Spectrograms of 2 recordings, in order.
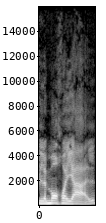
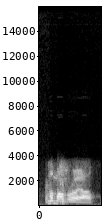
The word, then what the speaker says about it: Le Mont-Royal: So we pronounce it, obviously, we're going to say Le Mont-Royal, but how are Americans saying the name of your restaurant? Le Montreal. What? Without the rolling of the R, they say Le Montreal.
